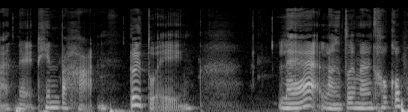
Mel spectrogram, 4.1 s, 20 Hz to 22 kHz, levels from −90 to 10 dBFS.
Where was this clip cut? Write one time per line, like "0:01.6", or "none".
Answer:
none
